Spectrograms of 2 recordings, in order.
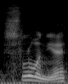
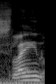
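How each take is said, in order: First: The name is said with an Irish pronunciation. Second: The name is said with an anglicized pronunciation.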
